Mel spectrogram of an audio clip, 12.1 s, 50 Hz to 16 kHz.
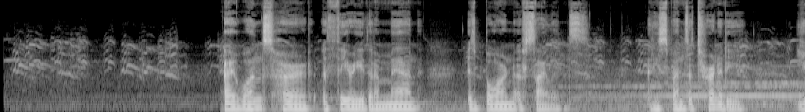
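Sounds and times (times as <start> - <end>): flock of birds calling: 0.1 - 12.0.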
